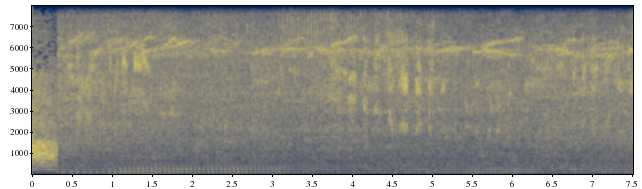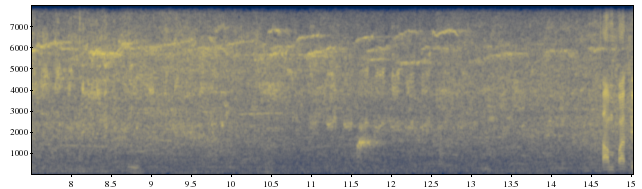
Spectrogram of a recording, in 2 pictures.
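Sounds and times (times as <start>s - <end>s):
motorcycle engine throbbing: 0.3s - 15.0s.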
